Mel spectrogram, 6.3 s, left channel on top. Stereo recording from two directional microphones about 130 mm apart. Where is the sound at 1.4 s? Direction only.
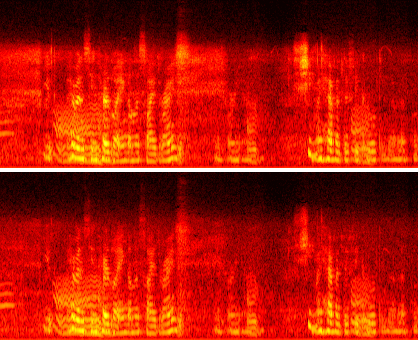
25° right (ahead or behind).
